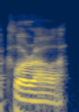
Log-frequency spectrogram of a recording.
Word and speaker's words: chlorella: chlorella.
